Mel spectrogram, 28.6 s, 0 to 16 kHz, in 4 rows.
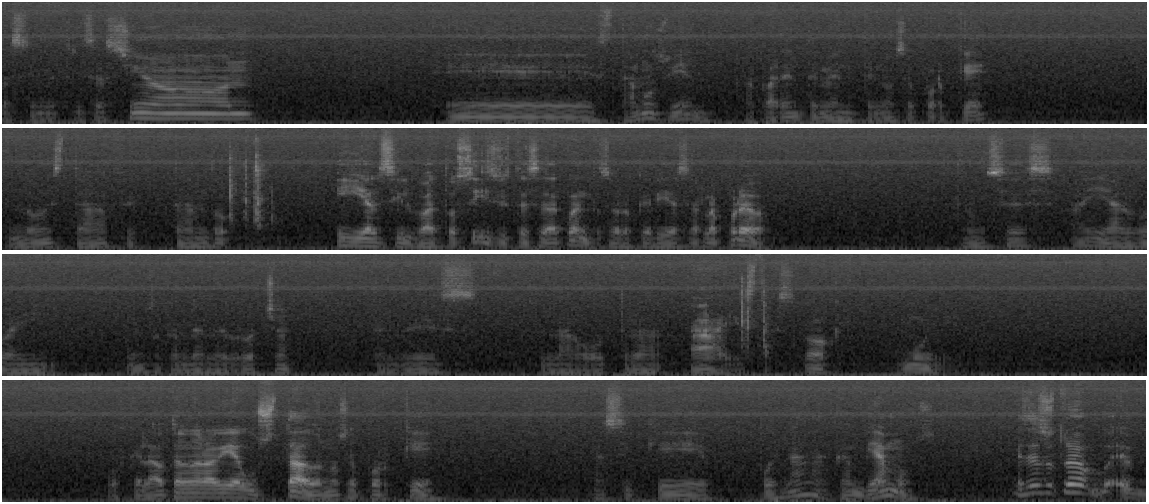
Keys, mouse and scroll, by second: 6.4 click, 7.7 click, 8.7 ctrl+z, 12.0-13.9 drag, 14.8 click, 15.2 click, 17.1 click, 17.8 click, 18.9 ctrl+z, 21.8-23.1 middle drag, 23.6-28.6 drag.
